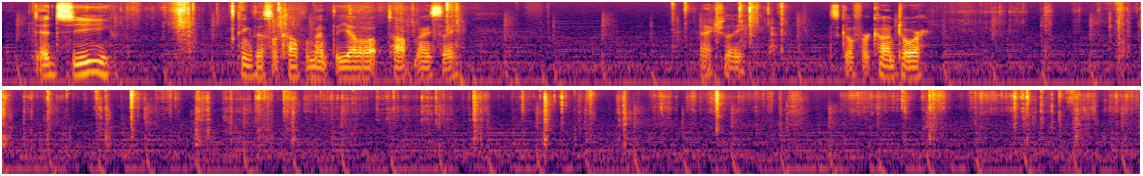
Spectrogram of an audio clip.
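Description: Stickers peel and paper rustles as it is handled.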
